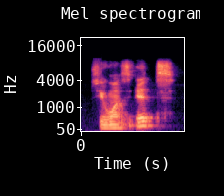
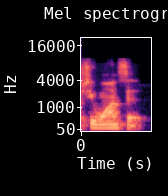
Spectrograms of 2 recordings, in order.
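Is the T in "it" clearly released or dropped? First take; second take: released; dropped. First: The final T is clearly released. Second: The final T is dropped, not released.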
